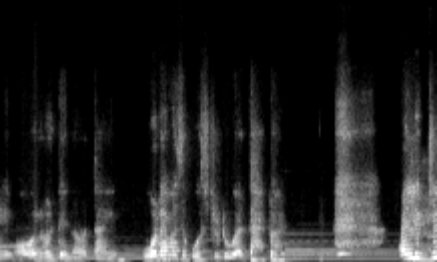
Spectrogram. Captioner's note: laughs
